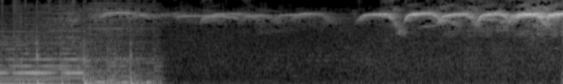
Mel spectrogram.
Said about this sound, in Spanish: Este es el canto del vencejo común.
